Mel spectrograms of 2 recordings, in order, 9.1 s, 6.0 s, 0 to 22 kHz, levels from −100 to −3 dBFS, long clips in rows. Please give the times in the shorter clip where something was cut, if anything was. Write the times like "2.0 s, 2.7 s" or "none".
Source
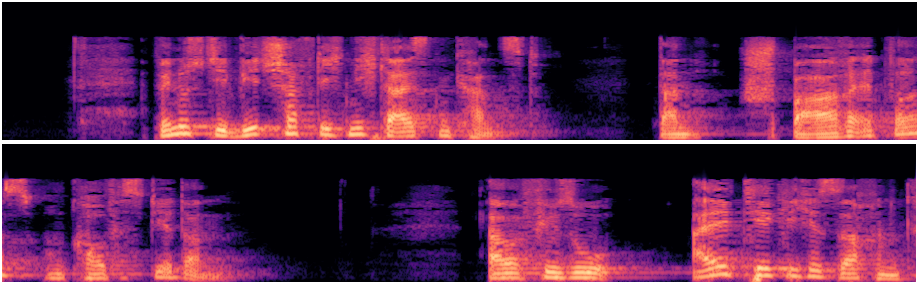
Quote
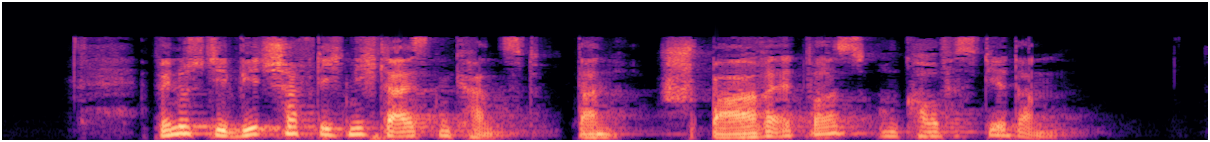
2.8 s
